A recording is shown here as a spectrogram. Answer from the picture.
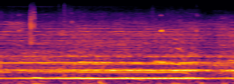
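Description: A single steady held tone, like a horn or a sustained musical note, sounding over the arena's background noise.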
